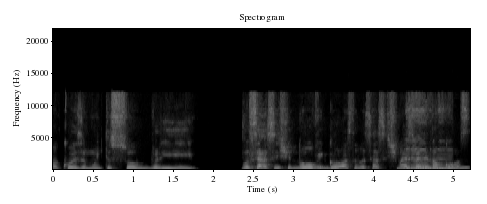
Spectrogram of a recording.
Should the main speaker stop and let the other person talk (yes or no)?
yes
